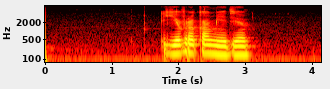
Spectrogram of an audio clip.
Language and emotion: Russian, neutral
